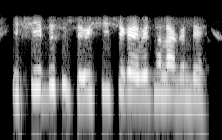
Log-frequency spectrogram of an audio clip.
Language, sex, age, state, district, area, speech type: Bodo, female, 45-60, Assam, Baksa, rural, conversation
